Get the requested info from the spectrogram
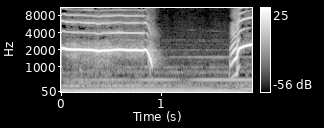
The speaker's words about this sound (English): The quick pull breaks a small bone in … arm. She yells in pain.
